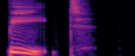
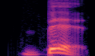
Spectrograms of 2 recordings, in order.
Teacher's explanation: Say beat. Big smile, wide mouth. Then say bit, smaller smile, shorter sound.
